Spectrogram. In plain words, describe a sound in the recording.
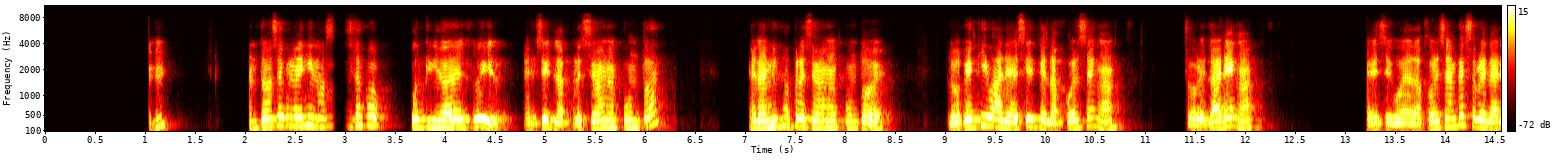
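A young man explains calmly through an online call microphone.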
